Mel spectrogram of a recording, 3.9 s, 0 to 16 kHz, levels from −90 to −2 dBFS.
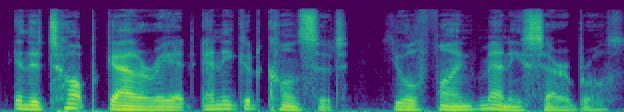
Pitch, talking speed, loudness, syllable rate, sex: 100 Hz, 200 wpm, -18 LUFS, 5.8 syllables/s, male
